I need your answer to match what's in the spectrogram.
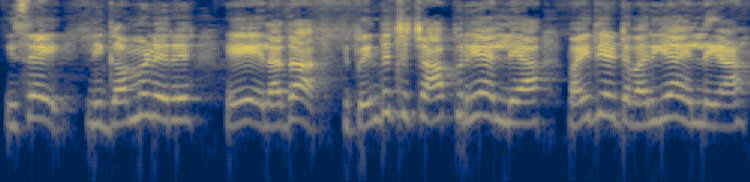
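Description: A woman voicing a proud, stern village farmer father in a cartoon, demanding and slow to give in. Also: fairly high pitch, a bit bright, lightly acted. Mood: defiant. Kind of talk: cartoon voice acting.

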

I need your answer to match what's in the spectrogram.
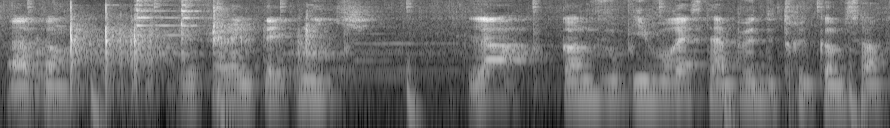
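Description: A man's voice: mid-range voice, level tone, moderate pace. A young man co-hosts a casual home cooking video, explaining the steps to camera. His voice bounces around an echoey tiled kitchen, with music and sizzling behind him. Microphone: camera at about arm's length or further.

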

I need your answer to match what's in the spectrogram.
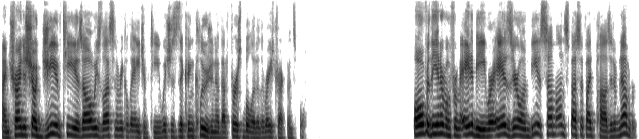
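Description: Older man lecturing calculus, mellow and smooth. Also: fairly high pitch, a little fast. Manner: patient, thinking aloud while writing. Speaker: math lecturer.

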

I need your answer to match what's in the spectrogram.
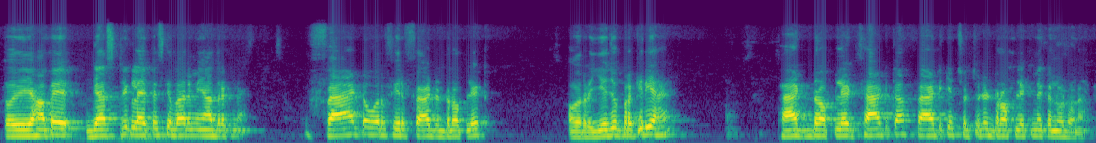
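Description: A man teaching a live online biology class, quizzing his students with quick questions. He mixes English terms into his talk, repeats key words and keeps a teasing, encouraging manner. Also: a little high, a little mellow.

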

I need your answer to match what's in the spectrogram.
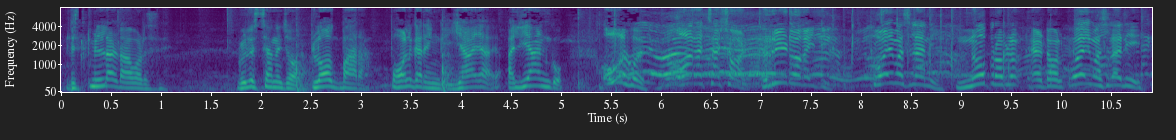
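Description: A man giving excitable live commentary on a night street cricket match, shouting praise for good deliveries. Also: very high-pitched, moderate pace. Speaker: vlogger doing live commentary. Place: outdoor floodlit street cricket ground at night. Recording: noisy crowd around a phone mic.

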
